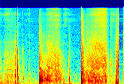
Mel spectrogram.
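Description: Metal fork stabbing into and dragging through a mound of kinetic sand close to the microphone, making several short, crisp, crackly crunches.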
